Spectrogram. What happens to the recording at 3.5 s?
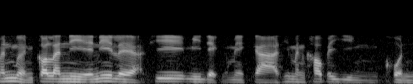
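At 3.5 s the speech is being cut by the noise suppressor, from 2.79 s to the end. The suppressor takes parts of the speech for background, which rises around 3 s, and turns them down by as much as about 19 dB. Consonants and endings sound swallowed and faint. Unlike a dropout, the sound thins rather than breaking into silence.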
